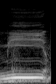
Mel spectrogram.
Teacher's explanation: মিম ইয়াজের মি, জেরের পরে second এক লিফ টান হবে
